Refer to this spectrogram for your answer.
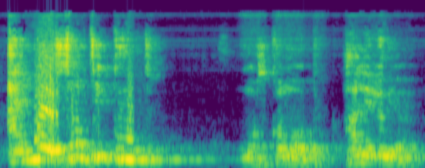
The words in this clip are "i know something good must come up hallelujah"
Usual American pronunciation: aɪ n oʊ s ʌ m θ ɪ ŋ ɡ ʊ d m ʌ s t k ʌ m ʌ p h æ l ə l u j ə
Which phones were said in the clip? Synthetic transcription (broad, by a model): aɪ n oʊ s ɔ m t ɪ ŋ ɡ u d m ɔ s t k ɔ m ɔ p h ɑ l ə l u j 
